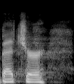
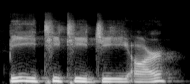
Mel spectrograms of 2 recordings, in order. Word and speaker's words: Bettger: I think it's actually pronounced Betcher, Bettger.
